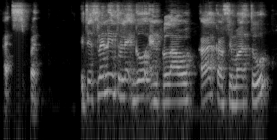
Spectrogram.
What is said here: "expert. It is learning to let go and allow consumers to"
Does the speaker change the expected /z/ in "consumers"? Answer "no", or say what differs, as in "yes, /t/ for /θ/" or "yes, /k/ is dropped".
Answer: yes, /z/ is dropped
